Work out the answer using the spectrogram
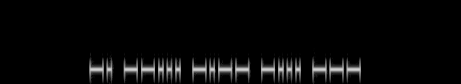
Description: Morse code, heard as a keyed tone, about 28 wpm, 700 Hz. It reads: N7YBO
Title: USA Call Signs - 5 Characters - 2x Character Spacing - 28wpm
